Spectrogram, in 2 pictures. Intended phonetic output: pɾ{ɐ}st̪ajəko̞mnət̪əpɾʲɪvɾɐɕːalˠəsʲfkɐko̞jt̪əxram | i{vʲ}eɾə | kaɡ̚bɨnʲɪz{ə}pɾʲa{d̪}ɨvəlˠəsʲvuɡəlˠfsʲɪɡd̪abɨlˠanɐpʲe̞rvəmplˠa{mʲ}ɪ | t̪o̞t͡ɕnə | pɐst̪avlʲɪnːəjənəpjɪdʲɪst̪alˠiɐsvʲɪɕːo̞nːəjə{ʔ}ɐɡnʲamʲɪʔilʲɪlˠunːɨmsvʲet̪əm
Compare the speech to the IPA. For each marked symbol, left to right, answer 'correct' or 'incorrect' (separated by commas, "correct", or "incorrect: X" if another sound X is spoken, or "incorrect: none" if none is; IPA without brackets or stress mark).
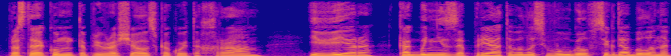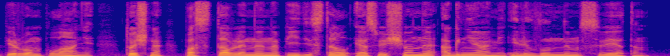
correct, correct, incorrect: ɐ, incorrect: t̪, incorrect: nʲ, correct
